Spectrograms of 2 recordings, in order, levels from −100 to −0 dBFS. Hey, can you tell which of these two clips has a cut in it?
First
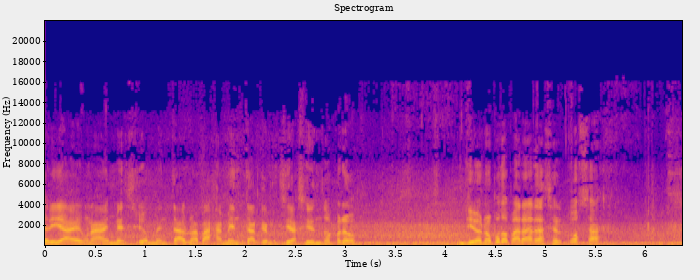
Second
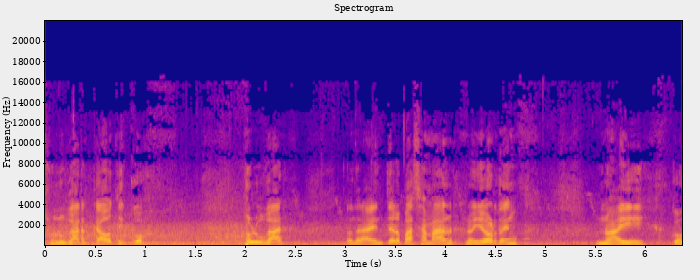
second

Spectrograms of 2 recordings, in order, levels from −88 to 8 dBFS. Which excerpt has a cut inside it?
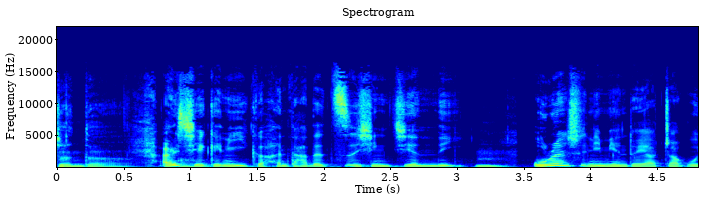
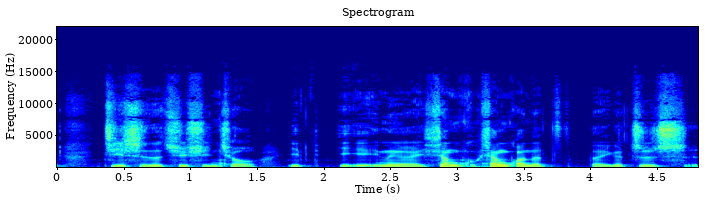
first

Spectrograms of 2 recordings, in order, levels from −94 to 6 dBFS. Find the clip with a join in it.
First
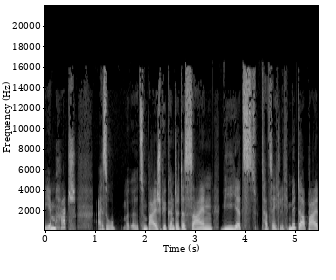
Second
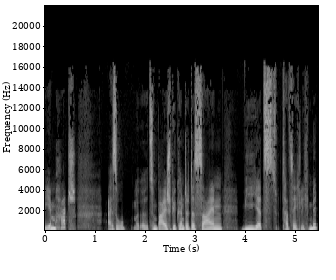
first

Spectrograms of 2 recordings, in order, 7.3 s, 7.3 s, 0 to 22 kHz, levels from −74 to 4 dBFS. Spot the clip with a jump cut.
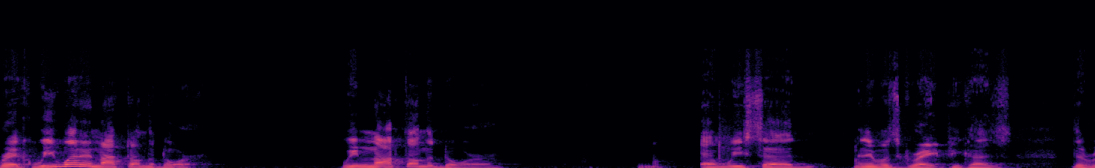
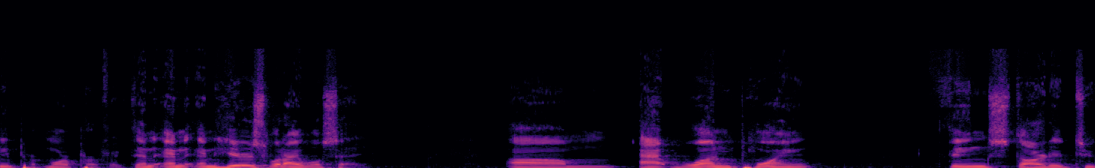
first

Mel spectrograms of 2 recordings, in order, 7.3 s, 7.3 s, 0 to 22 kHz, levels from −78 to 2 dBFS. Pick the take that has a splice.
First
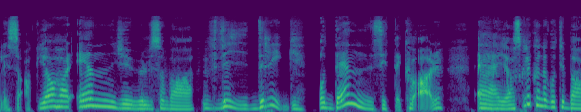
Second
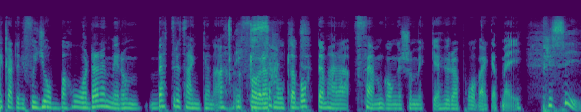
first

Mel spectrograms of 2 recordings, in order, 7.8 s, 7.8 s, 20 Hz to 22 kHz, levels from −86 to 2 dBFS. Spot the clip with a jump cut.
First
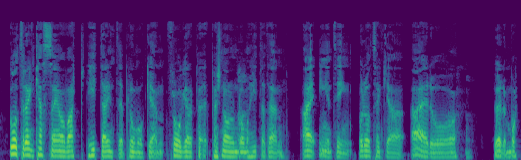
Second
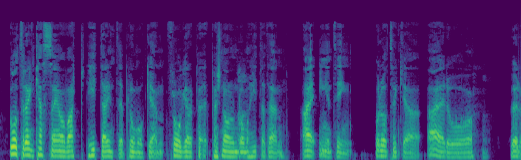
first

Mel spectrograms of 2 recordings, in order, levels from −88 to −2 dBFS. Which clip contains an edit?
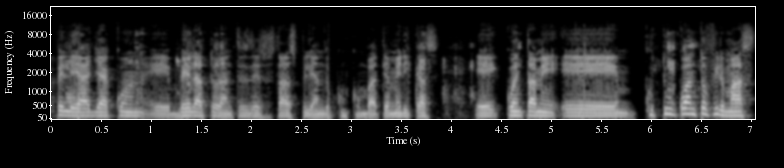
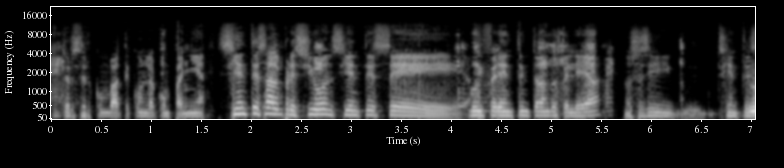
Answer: second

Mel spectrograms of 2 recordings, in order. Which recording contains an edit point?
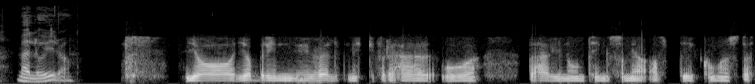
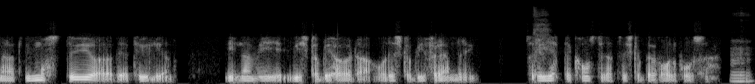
first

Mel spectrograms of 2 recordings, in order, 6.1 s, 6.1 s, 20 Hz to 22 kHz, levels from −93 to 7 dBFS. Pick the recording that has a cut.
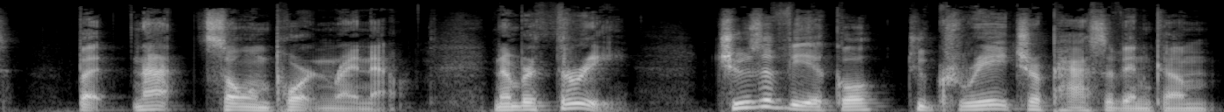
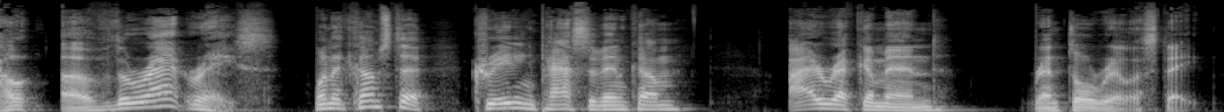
second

